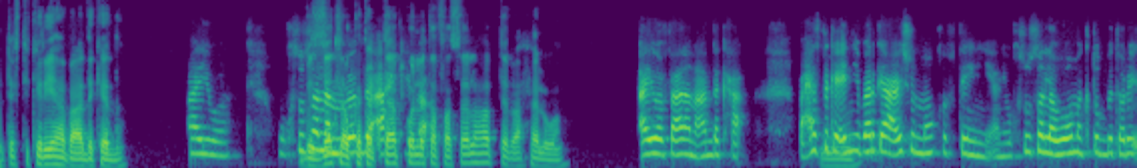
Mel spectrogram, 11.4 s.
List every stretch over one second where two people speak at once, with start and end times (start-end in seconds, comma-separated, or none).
3.0-4.4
